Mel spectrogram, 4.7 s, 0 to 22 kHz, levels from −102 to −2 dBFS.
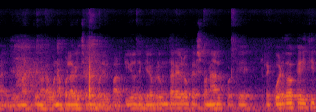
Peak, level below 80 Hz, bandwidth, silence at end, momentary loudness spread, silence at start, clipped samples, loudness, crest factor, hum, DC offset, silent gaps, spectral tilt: -14 dBFS; -58 dBFS; 16 kHz; 0 s; 8 LU; 0 s; under 0.1%; -38 LUFS; 24 dB; none; under 0.1%; none; -8 dB/octave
